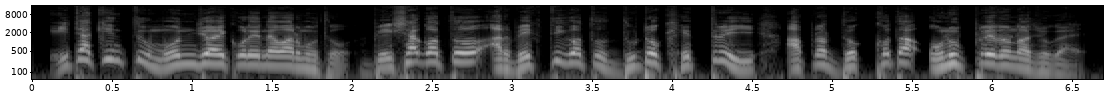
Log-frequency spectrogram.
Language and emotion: Bengali, happy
